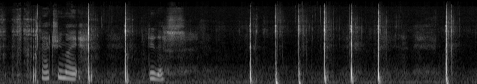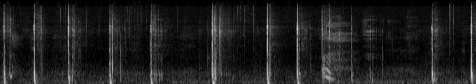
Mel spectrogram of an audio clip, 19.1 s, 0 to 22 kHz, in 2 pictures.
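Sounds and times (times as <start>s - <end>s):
wood being chopped: 1.7s - 2.7s, 5.0s - 7.8s, 8.9s - 13.0s, 13.7s - 17.1s, 18.1s - 19.0s.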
